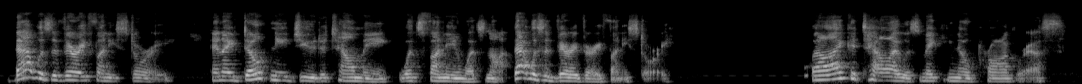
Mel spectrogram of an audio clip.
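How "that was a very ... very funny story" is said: usual speaking voice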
